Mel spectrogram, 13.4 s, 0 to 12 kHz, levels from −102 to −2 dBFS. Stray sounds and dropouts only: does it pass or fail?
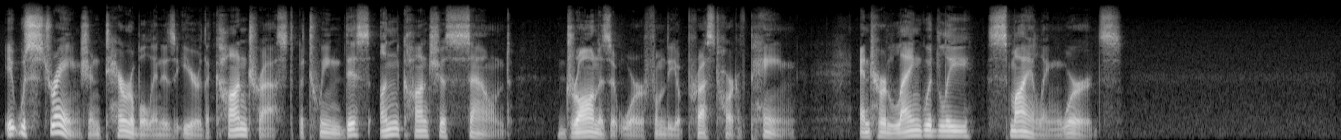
pass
